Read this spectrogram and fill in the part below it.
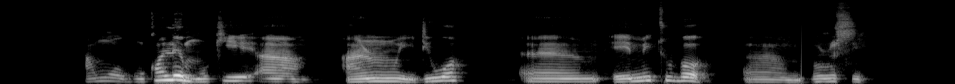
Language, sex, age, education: Yoruba, male, 30-45, tertiary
